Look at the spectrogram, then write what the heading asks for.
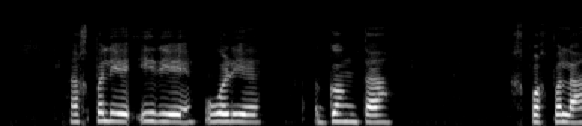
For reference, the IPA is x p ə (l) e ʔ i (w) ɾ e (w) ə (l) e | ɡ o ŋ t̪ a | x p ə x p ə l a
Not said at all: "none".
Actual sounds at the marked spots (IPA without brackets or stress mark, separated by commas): l, none, w, ɽ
